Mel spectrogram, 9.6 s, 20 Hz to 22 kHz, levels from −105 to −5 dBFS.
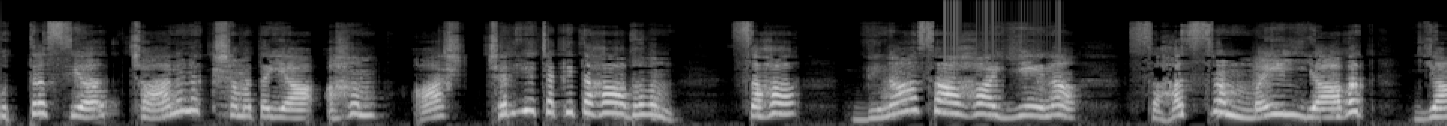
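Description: Throughout the speech, the treble sounds bright but synthetic, with sibilants turning gritty and lispy. This is likely HE-AAC compression at a very low bitrate, around 12 kbps. The upper band is rebuilt from copied lower harmonics instead of being coded, so its harmonics don't line up with those below. Unlike plain low-pass filtering, the top still sounds present, just false.

Pre-echo appears at 1.35 to 1.41 s, 3.71 to 3.75 s and 3.85 to 3.87 s. A short hiss rises 57 ms, 36 ms and 22 ms ahead of each sharp onset, leaving the attack smeared. The codec spread its quantisation noise across a transform block that held a late transient. Because the hiss comes before the attack, it differs from a reverb tail or ringing.

From 6.27 to 7.09 s there is a block size mismatch (padded): a steady 46.9 Hz buzz underlies the sound, which fits a stage reading 1024-sample blocks that weren't completely filled. 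The unfilled part of each block was zero-padded, so a tiny gap recurs at the block rate. Playback runs only fractionally slow, at 0.999 times speed, with the timbre unchanged. Unlike mains hum, the buzz comes from silent gaps rather than from a tone added to the signal.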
